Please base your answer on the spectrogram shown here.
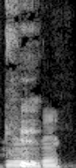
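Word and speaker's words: ku (九): So look at the position of the letter not of the number 9 in written against Requiem, and realize that in Japanese the number 9 is pronounced ku.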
